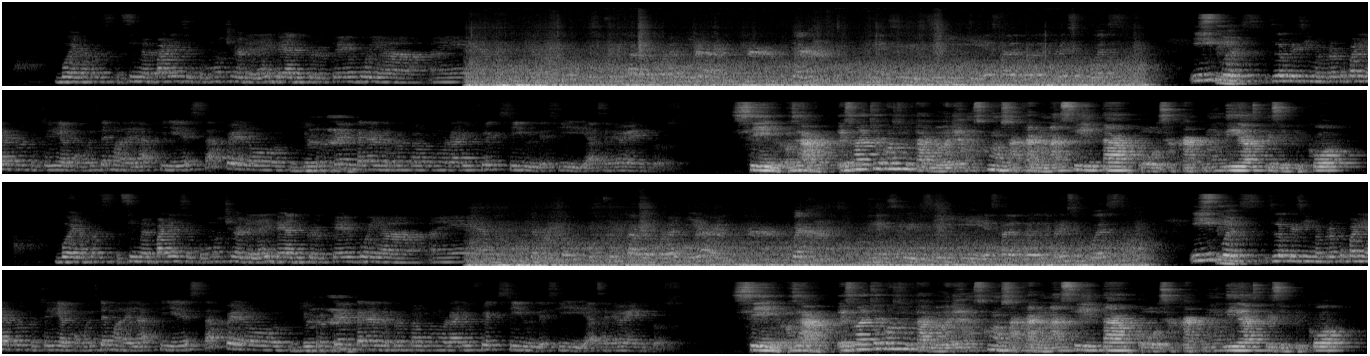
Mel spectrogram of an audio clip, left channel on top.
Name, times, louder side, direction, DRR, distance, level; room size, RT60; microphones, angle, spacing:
voice 1, 0.5-7.3 7.9-8.2 8.6-11.4 11.7-20.4, right 2 dB, 35° right, -4 dB, 0.4 m, -35 dB
sound 1, 4.6-11.4, left 1 dB, 75° left, 0.4 m, -27 dB
voice 2, 16.7-17.1 21.0-27.0, left 1 dB, 30° left, -9 dB, 1.1 m, -25 dB
2.2 x 2.1 x 3.2 m, 0.73 s
head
